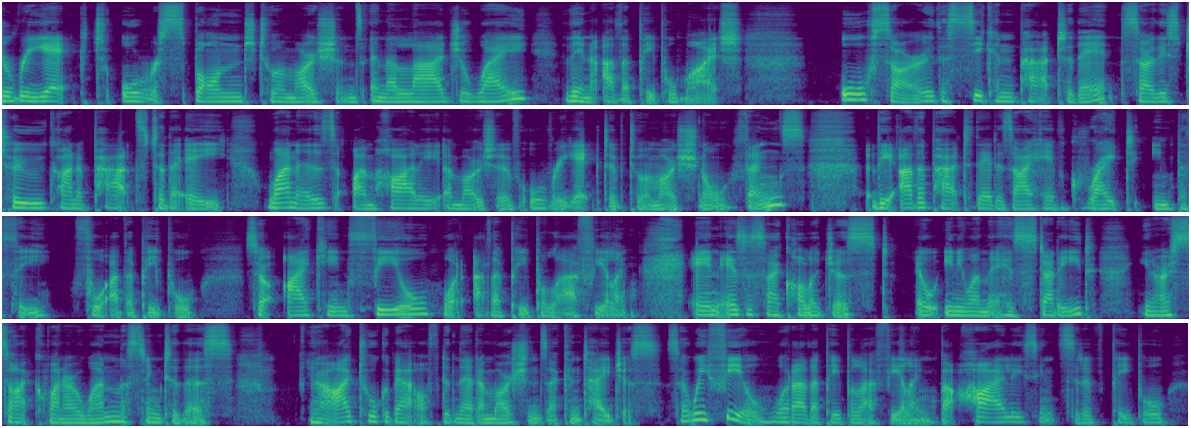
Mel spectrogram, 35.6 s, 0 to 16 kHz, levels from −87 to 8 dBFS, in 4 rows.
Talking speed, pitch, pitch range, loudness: 165 wpm, 145 Hz, 135-160 Hz, -21 LUFS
